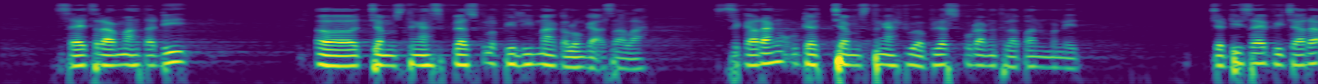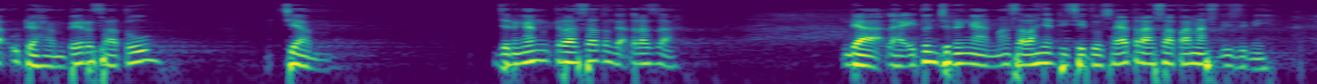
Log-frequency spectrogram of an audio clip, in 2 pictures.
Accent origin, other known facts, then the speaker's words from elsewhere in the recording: Surakarta, Central Java, Indonesia; Saya ini orang Solo Mary.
